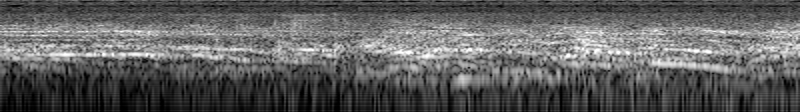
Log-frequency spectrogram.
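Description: A small crowd of wrestling fans shouting and jeering at a heel wrestler, many voices overlapping at once.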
